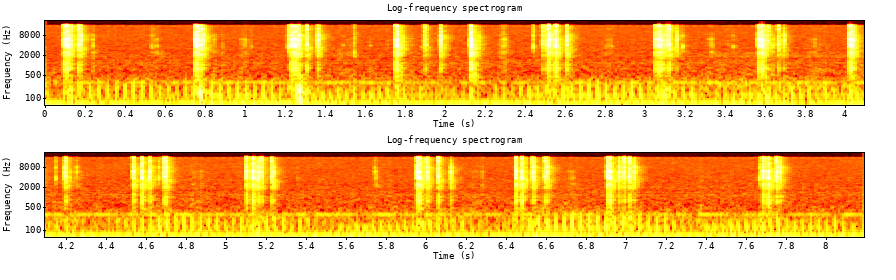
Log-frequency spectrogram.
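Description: Long green and pink nails tap and scratch the surface of a flat, solid, dark-varnished wooden tabletop. Sharp, bright clicks stop almost instantly, in quick irregular bursts over a steady low hum.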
